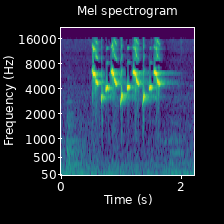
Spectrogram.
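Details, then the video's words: Copia Málaga song of a six-month-old European goldfinch: a continuous phrase of about ten high, sweet, slurred notes delivered rapidly, over clean silence. "Jilguero cantando Limpio 6 meses/ chardonneret chante la copia Malaga / Goldfinch singing"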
